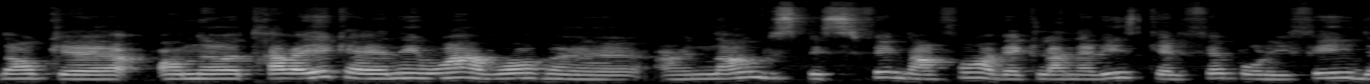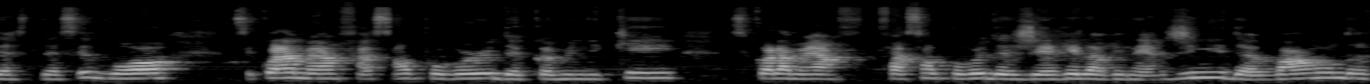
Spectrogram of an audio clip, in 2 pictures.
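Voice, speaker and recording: A woman with a Quebec accent speaks at medium pitch with monotone, flat intonation. Her loudness swings widely, and noticeable background noise is present. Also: moderate pace. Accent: Québécois French. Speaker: podcast host. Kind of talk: interview. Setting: live video stream.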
